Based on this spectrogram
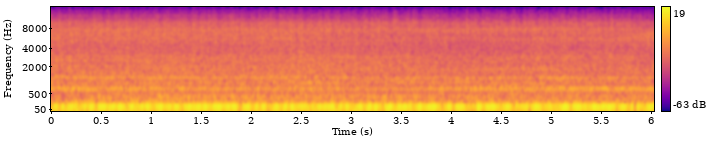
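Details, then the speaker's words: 1961 Ford Falcon 302 V8 with FiTech, idling after exhaust work: steady even low rumble with only a faint tick from the headers, no exhaust leak; normal idle. "sounds pretty quiet you don't really hear a bunch of ticking stuff down [Music] here not like normal headers to [Music]"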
